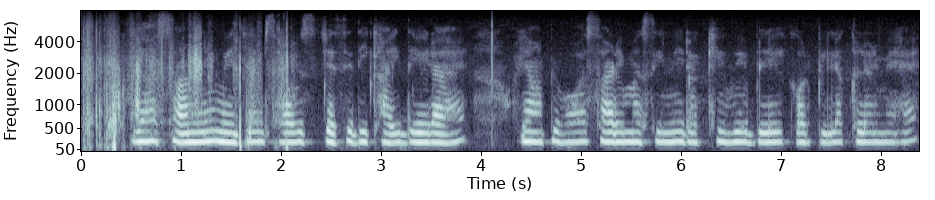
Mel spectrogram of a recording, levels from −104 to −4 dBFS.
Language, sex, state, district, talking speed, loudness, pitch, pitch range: Hindi, female, Bihar, Saharsa, 165 wpm, -19 LUFS, 205 Hz, 200-210 Hz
